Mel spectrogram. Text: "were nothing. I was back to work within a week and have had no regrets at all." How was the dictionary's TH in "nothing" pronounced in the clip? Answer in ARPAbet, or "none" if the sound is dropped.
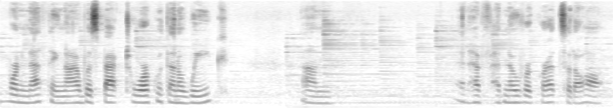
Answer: TH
